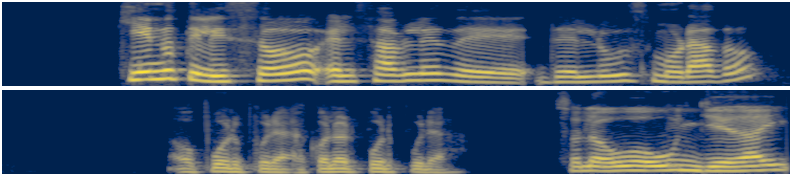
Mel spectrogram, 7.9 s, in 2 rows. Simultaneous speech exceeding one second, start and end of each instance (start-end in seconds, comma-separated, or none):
none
